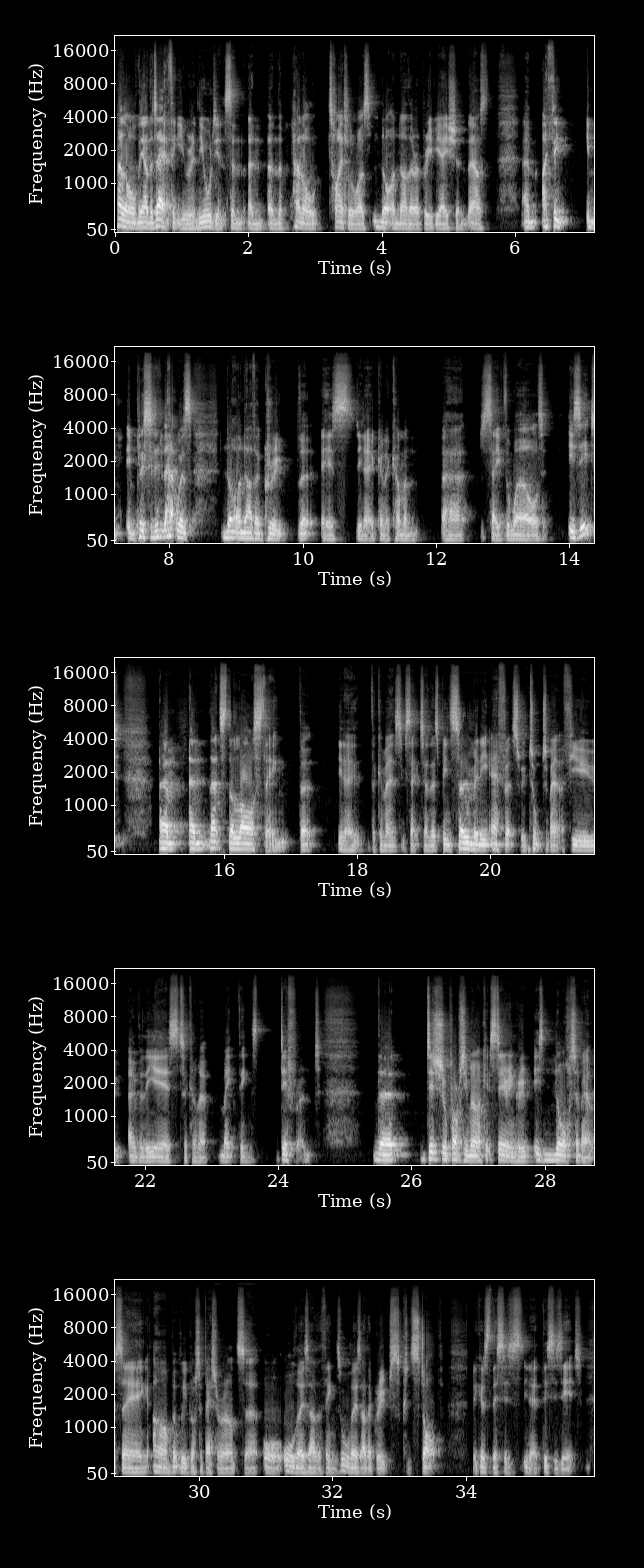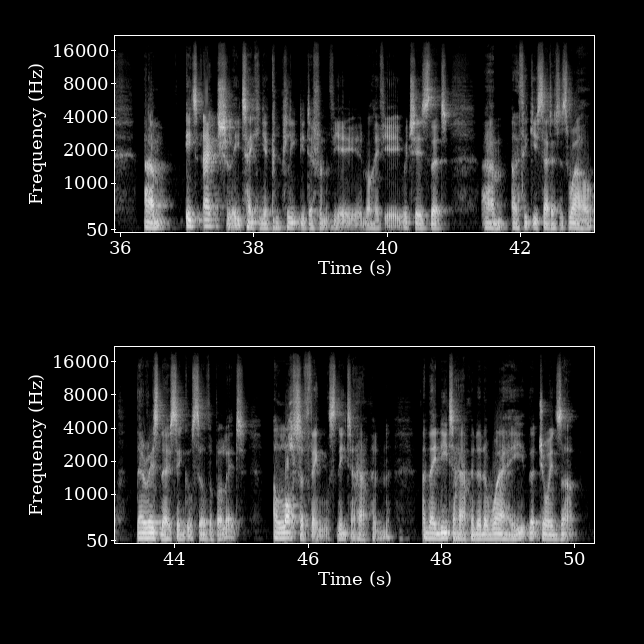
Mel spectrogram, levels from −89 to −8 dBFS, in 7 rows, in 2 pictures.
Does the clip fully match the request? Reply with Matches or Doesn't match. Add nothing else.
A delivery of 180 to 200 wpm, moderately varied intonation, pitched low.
Matches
